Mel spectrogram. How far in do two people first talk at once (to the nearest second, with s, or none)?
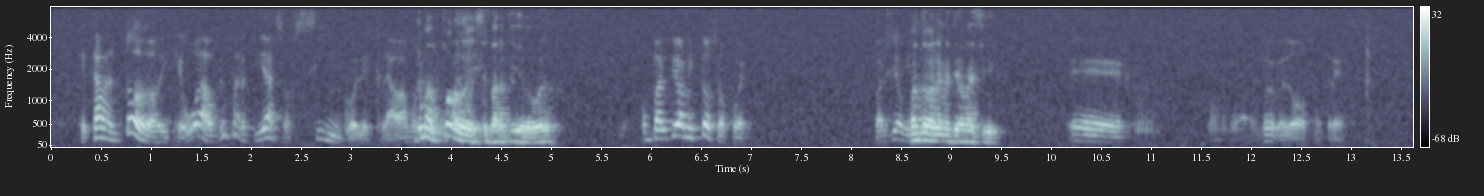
4 s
